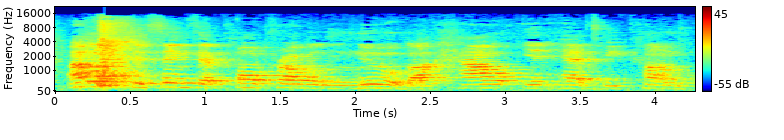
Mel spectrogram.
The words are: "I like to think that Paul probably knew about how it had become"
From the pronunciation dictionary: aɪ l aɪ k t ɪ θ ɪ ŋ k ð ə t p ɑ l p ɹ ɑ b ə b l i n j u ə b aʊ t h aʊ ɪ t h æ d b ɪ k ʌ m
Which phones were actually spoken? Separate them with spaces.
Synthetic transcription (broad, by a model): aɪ l aɪ k t ɪ θ ɪ ŋ k ð ə t p ɑ l p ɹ ɑ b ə b l i n j u ə b aʊ t h aʊ ɪ t h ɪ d b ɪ k ʌ m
